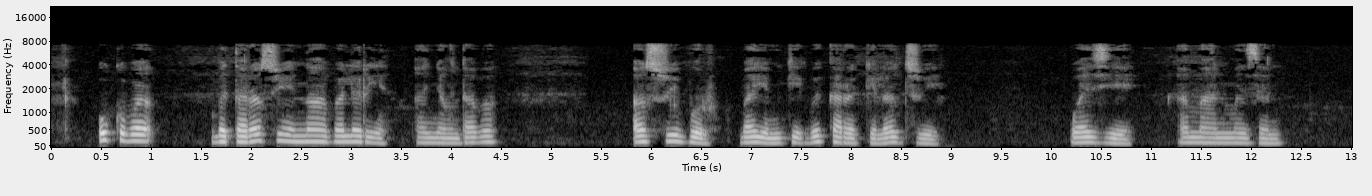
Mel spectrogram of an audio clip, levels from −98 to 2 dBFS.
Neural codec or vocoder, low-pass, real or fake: none; 7.2 kHz; real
